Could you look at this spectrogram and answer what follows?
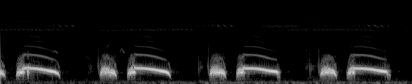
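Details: A spotted dove calls to its companions with repeated two-part coos, a brief soft note then a longer mellow falling one, each pair coming roughly every 1.2 seconds in a steady rhythm over faint high background hiss.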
